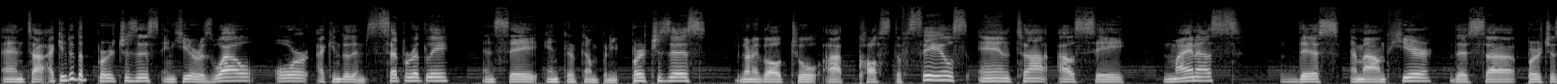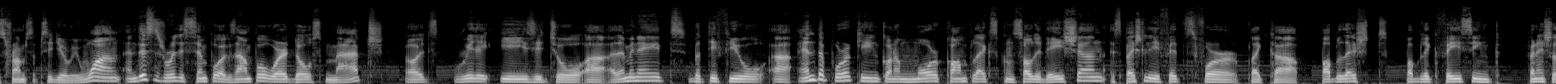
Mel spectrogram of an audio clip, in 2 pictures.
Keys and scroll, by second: 19.2 ctrl+b.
